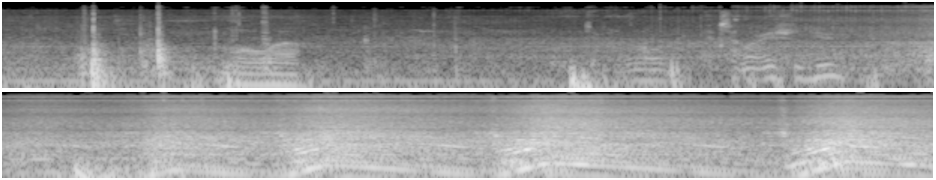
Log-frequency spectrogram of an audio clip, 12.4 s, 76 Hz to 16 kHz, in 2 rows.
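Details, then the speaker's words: 2009 Kia Rondo EX V6 engine at idle, then revved a few times: picks up cleanly in smooth, even blips and settles back each time with no knocks or rattles; healthy. "all right I'm gonna stand here for maybe 10 or 15 seconds let you listen to it at idle and then I'll rev it up a little bit"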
